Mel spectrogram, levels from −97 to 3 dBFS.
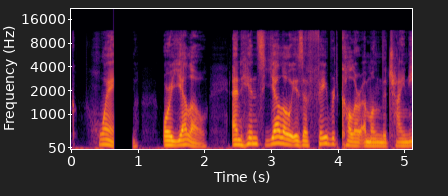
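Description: At 0.64 s a stream reconnect drops the connection, leaving 255 ms of silence; speech resumes at 0.94 s, roughly 0.2 s further along, so material is skipped.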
